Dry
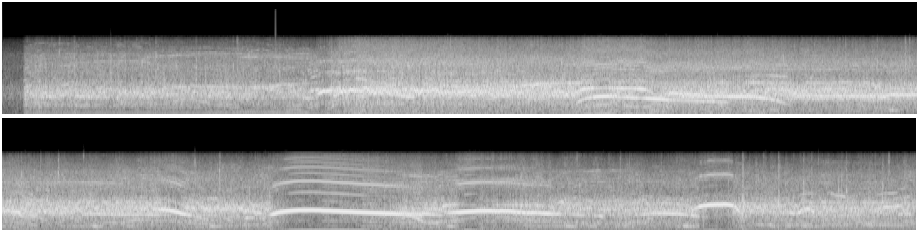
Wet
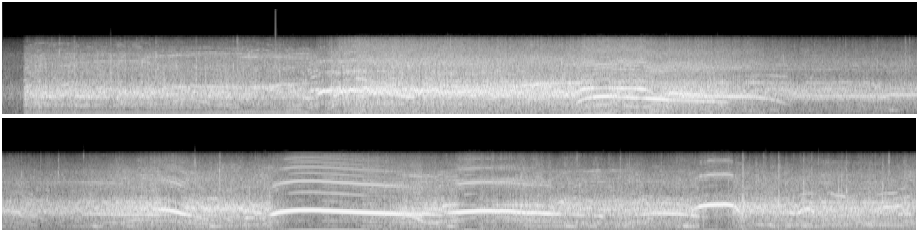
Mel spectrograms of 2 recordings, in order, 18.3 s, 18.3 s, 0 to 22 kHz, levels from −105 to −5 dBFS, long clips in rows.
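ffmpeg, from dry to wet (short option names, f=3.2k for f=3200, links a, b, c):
-af "volume=12.5dB,afade=t=out:st=6.8:d=0.87:silence=0.375837,afade=t=in:st=9.8:d=0.84:silence=0.398107"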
